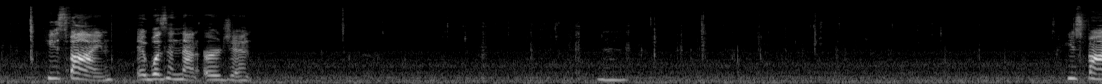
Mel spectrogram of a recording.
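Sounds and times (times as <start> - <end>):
close-up chewing: 3.4 - 10.6.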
